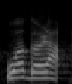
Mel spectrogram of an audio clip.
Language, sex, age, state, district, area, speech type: Marathi, female, 18-30, Maharashtra, Sindhudurg, rural, read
